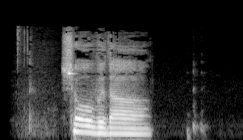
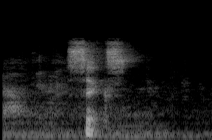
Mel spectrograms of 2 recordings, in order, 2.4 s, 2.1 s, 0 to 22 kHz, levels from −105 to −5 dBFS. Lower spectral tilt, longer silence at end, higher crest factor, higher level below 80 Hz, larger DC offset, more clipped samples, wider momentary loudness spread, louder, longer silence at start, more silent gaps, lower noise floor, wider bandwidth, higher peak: first, -6 dB/octave vs -3 dB/octave; first, 0.9 s vs 0.45 s; second, 16 dB vs 26 dB; first, -54 dBFS vs -74 dBFS; neither; neither; second, 10 LU vs 21 LU; first, -14 LUFS vs -46 LUFS; first, 0.6 s vs 0.05 s; neither; second, -51 dBFS vs -75 dBFS; first, 11 kHz vs 8.2 kHz; first, 0 dBFS vs -26 dBFS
